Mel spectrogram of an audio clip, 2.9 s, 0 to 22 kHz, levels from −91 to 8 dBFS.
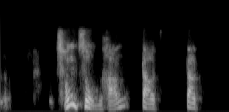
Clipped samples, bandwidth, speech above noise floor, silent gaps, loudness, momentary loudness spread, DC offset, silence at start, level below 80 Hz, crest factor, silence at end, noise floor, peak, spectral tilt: under 0.1%; 7.8 kHz; 36 dB; none; -28 LUFS; 10 LU; under 0.1%; 0 s; -80 dBFS; 20 dB; 0.4 s; -63 dBFS; -10 dBFS; -4.5 dB/octave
